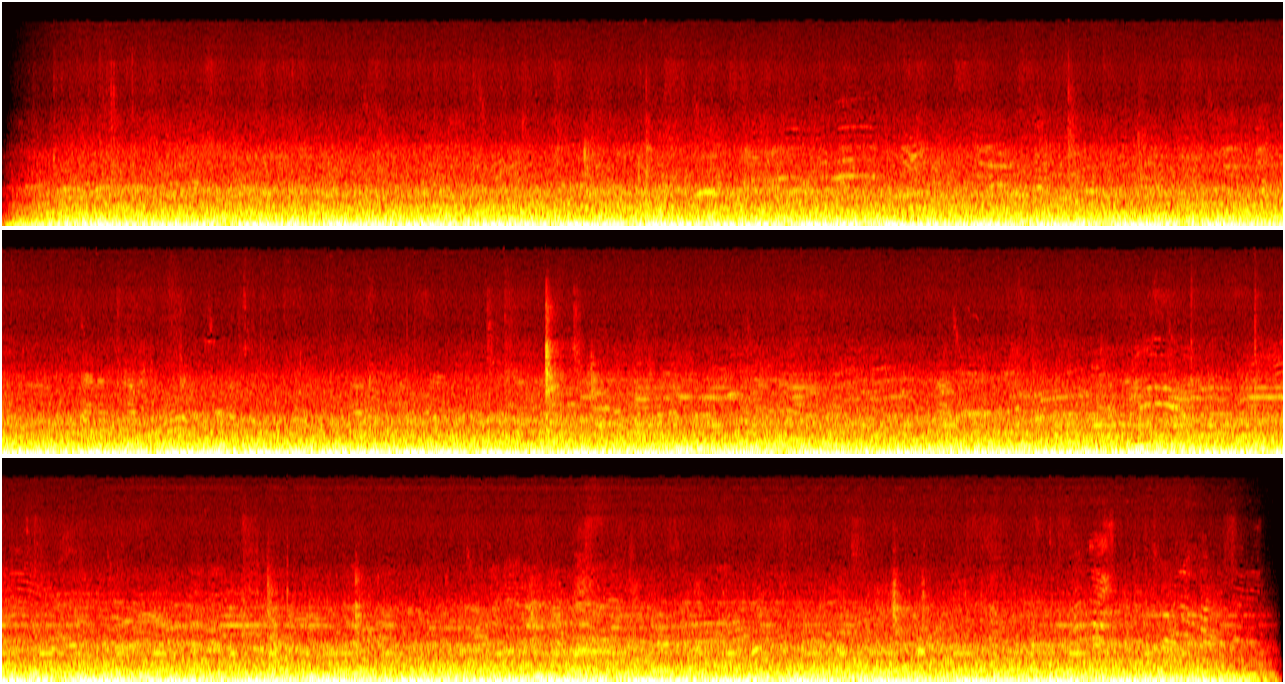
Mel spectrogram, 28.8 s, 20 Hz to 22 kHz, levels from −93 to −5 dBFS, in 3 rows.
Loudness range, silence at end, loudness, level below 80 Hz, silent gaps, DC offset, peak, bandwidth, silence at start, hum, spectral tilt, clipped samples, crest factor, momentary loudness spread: 1 LU; 0.05 s; -20 LUFS; -12 dBFS; none; 0.8%; 0 dBFS; 2.9 kHz; 0.05 s; none; -9 dB/octave; under 0.1%; 10 dB; 3 LU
